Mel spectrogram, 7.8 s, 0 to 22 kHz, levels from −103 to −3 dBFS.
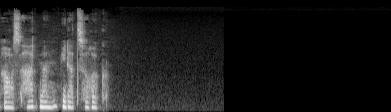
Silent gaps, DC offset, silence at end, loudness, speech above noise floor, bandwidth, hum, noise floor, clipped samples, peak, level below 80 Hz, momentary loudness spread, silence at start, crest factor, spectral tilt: none; under 0.1%; 5.7 s; -19 LUFS; 68 dB; 15.5 kHz; none; -87 dBFS; under 0.1%; -2 dBFS; -72 dBFS; 6 LU; 0 s; 22 dB; -4.5 dB/octave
